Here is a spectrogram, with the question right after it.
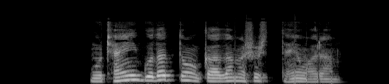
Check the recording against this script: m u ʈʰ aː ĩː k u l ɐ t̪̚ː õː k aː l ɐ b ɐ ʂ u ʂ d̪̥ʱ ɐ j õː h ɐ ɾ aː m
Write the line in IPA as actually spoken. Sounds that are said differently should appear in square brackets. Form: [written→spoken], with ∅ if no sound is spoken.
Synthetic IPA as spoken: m u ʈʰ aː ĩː [k→ɡ] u l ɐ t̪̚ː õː k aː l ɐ [b→m] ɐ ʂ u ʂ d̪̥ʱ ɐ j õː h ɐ ɾ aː m

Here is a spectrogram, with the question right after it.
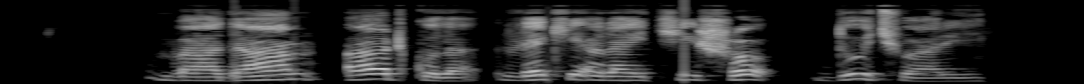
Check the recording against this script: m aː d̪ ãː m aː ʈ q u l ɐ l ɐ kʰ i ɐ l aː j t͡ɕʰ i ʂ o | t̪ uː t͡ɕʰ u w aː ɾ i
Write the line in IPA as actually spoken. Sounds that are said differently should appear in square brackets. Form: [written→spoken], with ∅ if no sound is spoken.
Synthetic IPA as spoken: [m→b] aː d̪ [ãː→aː] m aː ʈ [q→k] u l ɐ l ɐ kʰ i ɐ l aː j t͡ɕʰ i ʂ o | [t̪→d̪] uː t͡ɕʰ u w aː ɾ i

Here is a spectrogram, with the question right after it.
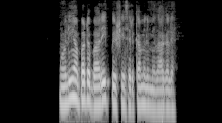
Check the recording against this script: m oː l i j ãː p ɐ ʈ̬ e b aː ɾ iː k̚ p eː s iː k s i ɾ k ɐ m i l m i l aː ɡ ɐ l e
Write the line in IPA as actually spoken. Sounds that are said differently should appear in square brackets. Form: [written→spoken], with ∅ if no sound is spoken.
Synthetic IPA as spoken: m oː l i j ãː p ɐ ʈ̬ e b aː ɾ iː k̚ p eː [s→ʂ] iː [k→∅] s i ɾ k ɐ m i l m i l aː ɡ ɐ l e

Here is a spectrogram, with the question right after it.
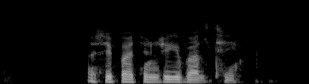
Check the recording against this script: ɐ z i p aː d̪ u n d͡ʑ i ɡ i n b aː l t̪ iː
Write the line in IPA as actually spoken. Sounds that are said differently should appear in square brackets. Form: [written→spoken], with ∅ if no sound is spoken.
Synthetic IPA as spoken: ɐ [z→s] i p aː [d̪→t̪] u n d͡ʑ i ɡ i [n→∅] b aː l [t̪→t̪ʰ] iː

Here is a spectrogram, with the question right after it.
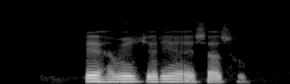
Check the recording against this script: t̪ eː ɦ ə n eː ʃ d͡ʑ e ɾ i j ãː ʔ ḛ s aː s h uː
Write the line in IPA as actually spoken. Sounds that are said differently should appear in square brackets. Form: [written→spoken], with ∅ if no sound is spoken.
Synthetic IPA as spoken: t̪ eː ɦ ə [n→m] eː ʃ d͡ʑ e ɾ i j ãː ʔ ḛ s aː s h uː

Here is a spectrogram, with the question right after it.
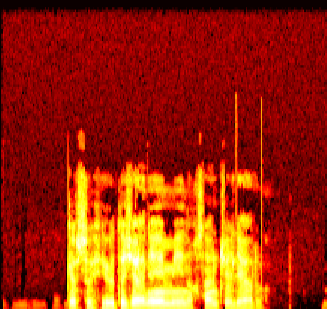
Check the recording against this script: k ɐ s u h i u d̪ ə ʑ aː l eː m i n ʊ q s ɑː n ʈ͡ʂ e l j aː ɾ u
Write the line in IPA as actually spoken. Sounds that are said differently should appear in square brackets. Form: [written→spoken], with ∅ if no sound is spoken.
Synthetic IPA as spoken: k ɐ s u h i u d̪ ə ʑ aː l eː m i n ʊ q s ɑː n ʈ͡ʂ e l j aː [ɾ→l] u

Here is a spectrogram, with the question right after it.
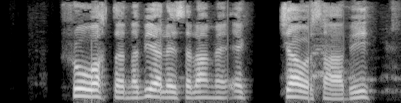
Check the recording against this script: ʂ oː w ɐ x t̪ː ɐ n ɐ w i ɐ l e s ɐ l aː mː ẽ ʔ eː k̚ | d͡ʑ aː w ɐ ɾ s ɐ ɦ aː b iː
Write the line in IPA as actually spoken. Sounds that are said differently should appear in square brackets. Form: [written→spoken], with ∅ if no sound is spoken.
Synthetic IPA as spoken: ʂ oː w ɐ x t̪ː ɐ n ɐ [w→b] i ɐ l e s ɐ l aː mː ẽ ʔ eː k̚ | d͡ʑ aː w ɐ ɾ s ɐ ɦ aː b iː

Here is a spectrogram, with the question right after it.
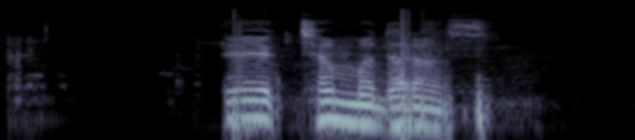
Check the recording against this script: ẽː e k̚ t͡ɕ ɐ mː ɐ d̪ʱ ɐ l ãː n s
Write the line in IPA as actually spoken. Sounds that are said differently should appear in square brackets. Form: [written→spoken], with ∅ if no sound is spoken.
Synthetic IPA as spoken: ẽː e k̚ [t͡ɕ→t͡ɕʰ] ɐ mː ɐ d̪ʱ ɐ [l→ɾ] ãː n s

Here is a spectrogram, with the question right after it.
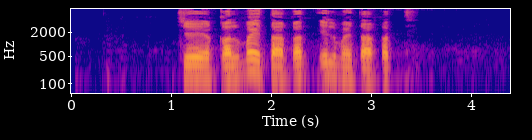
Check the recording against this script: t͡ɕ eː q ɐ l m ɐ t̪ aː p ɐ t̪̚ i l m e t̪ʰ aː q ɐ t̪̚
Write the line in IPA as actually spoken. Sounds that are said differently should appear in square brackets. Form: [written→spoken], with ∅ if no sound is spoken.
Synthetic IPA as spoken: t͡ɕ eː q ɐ l m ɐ t̪ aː [p→q] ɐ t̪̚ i l m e [t̪ʰ→t̪] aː q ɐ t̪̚

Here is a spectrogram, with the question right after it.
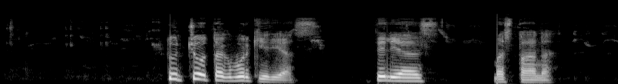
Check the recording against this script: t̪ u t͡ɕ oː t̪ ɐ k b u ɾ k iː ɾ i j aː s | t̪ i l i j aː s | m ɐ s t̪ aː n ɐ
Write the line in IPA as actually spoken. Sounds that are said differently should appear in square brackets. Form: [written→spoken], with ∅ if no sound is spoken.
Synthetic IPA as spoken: t̪ u t͡ɕ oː t̪ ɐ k b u ɾ k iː ɾ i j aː s | t̪ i l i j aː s | m ɐ s t̪ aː n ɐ

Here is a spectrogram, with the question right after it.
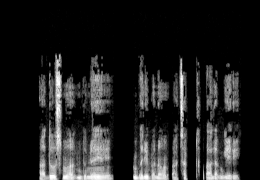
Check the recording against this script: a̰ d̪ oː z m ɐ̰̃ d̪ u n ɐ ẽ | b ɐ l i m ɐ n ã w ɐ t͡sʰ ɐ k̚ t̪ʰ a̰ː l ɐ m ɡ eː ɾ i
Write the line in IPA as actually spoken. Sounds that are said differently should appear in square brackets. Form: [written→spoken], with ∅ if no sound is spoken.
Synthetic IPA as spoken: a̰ d̪ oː [z→s] m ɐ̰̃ d̪ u n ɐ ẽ | b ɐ l i [m→b] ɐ n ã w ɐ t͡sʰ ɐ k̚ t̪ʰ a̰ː l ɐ m ɡ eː ɾ i

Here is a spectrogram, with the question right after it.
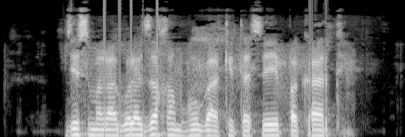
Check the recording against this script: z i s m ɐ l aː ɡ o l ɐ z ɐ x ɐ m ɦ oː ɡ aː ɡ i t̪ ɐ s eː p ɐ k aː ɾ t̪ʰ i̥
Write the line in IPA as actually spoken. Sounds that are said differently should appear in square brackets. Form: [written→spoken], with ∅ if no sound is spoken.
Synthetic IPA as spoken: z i s m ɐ l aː ɡ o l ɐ z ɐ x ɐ m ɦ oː ɡ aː [ɡ→k] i t̪ ɐ s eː p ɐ k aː ɾ t̪ʰ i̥

